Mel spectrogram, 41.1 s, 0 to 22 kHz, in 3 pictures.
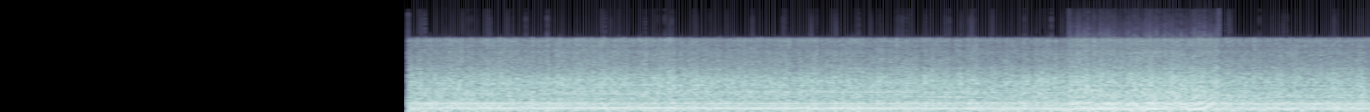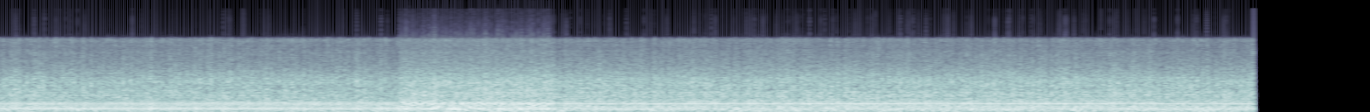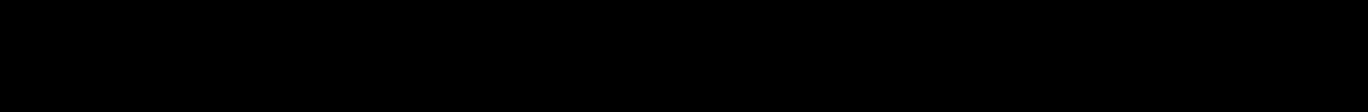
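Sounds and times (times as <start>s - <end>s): motorcycle engine cruising: 4.1s - 26.3s
wind and road rush: 4.1s - 26.3s.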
